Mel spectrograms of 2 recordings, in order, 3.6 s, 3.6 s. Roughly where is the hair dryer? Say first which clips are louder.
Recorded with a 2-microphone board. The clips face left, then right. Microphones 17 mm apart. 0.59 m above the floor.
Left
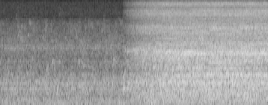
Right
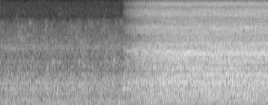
Right 1 dB; centre.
